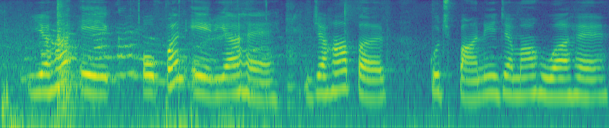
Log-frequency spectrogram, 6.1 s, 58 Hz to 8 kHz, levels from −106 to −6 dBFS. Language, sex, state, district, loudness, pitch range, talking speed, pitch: Hindi, female, Chandigarh, Chandigarh, -20 LUFS, 195-255 Hz, 120 wpm, 215 Hz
